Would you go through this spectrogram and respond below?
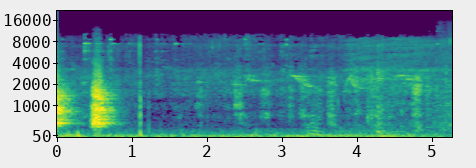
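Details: Puppies playing and running wildly outdoors; one loud, sharp bark bursts out near the start, followed by a few faint, short yips and soft rustling over steady background noise.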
